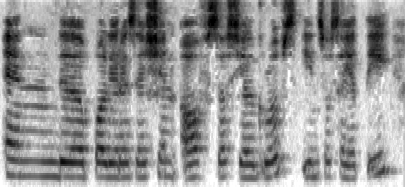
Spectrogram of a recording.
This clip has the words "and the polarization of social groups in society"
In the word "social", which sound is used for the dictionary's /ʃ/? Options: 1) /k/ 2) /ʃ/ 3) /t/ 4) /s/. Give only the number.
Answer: 4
